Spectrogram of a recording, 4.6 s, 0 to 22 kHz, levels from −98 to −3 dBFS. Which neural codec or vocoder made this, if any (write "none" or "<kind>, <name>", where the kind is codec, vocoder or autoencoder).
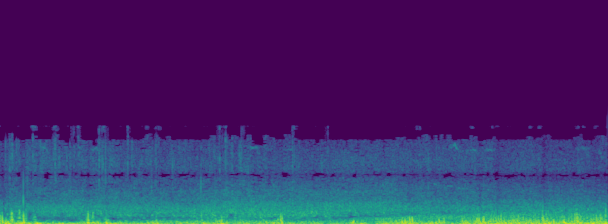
none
